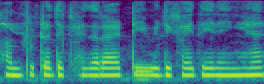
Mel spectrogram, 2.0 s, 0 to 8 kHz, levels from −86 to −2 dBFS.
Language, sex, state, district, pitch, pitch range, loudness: Hindi, female, Bihar, Darbhanga, 215 Hz, 215-220 Hz, -14 LUFS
